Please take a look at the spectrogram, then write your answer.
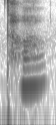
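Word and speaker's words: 田: And it's usually pronounced as ta or da.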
